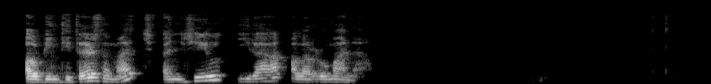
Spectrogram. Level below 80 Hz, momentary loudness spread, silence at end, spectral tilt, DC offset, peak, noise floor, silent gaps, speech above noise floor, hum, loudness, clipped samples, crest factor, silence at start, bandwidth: -68 dBFS; 12 LU; 3.5 s; -6 dB/octave; under 0.1%; 0 dBFS; under -90 dBFS; none; over 70 dB; none; -20 LUFS; under 0.1%; 22 dB; 0.25 s; 11.5 kHz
